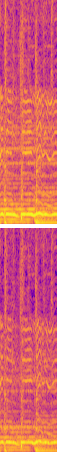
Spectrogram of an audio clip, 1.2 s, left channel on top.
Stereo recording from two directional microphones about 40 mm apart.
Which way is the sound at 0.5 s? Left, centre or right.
Right.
